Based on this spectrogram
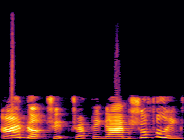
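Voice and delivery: high, small troll voice; little high-pitched protest. A narrator's reading. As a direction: squeak it out meekly. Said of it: "in a very small voice".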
